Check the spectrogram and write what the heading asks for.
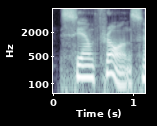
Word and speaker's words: Cianfrance: av Derek Cianfrance. Har jag uttalat det rätt nu, Seger? – Ja, jag tror det.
